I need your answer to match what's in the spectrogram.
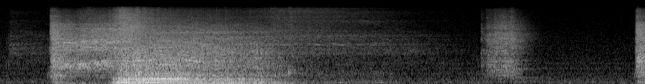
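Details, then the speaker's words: Twin-charged Hemi's first start after a year of build work, exhaust cutouts closed: it fires with a loud bark, revs briefly, then sags and dies within two seconds, followed by short restart bursts. It starts but won't run on its own yet and needs tuning. "oh my God I mean it's just it's crazy it starts it starts it doesn't run not well but it does start"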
